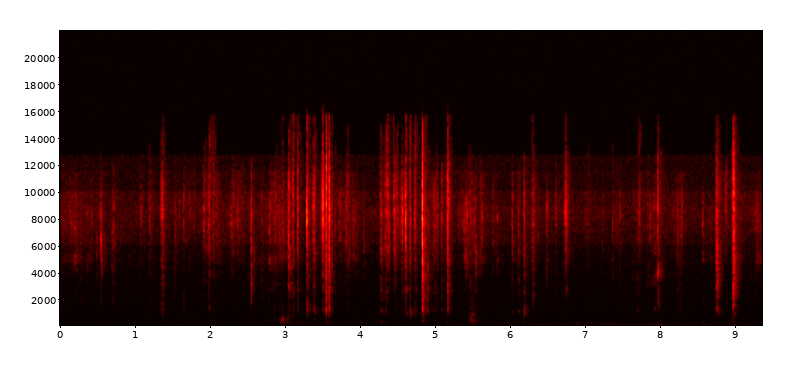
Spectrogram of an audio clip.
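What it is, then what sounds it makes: Dry, crunchy soap bar. A small metal blade shaves crunchy curls off a solid rectangular bar of dry white soap held in the hand. Quiet, bright, crisp scraping and crackling comes in scattered bursts of short dry clicks with almost no low end and no ring. The result is a delicate, crunchy flaking texture.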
